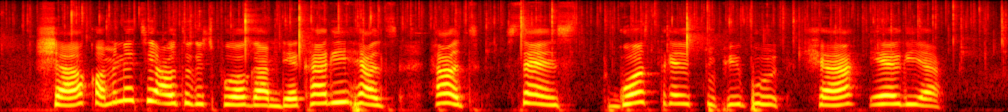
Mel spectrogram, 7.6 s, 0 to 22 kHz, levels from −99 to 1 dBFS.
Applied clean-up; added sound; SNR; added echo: none; Drip; 17 dB; none.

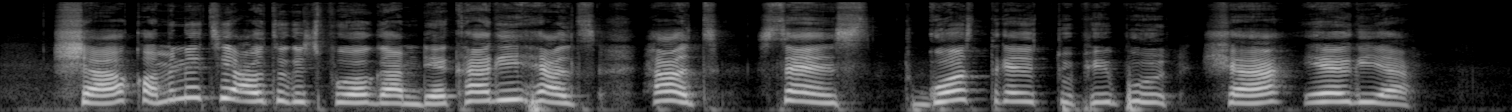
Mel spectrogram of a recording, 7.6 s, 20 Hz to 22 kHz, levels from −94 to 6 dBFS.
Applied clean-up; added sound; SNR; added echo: none; none; none; none.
